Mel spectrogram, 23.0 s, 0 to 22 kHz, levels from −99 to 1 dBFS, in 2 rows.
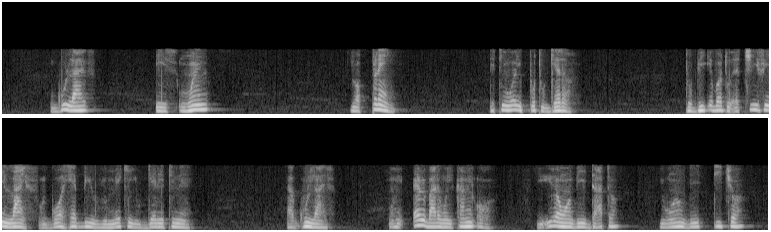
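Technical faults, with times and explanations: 0.39 to 15.89 s, periodic USB or driver dropouts: roughly 1 ms silent gaps every 0.5 s, about 30 in all, ticking in strict rhythm only where speech sounds, unlike random glitches.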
